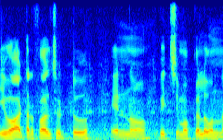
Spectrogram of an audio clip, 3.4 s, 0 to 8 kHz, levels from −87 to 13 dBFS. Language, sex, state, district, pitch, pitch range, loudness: Telugu, male, Telangana, Hyderabad, 115 Hz, 115-120 Hz, -20 LUFS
